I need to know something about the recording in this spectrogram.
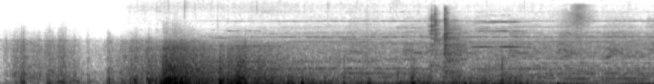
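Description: Thunder rumbling and rolling, loudest about two seconds in, with eerie film music fading in beneath it and settling into sustained notes toward the end.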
